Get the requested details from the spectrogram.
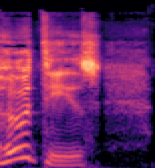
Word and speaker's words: Houthi: Of course, you have Iran backing the Houthi rebels. H-O-U-T-H-I, pronounced Houthi.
